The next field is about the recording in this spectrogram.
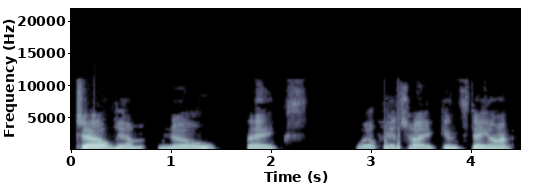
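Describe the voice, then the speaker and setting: A woman's voice: mid-range voice, lively intonation, slow pace, darkish tone, dry recording. A woman playing a sensible, exasperated roommate in an old-time radio comedy, with a wry, patient delivery. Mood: dry exasperation.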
